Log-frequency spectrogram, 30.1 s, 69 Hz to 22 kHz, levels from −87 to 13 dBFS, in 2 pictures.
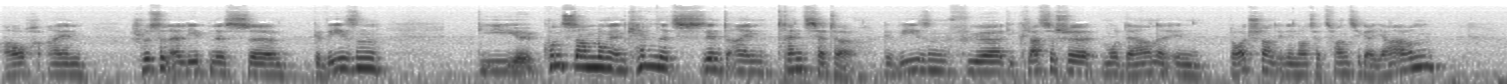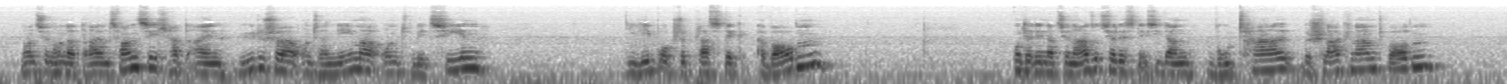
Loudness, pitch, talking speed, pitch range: -19 LUFS, 155 Hz, 85 wpm, 140-185 Hz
